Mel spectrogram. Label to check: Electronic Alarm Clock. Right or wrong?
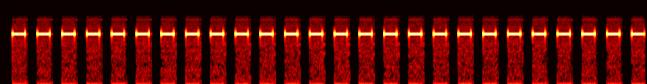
Right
